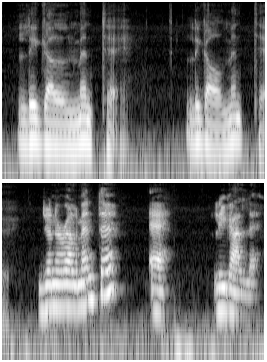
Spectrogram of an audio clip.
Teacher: we're still carrying over quite a strong e sound from English legal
